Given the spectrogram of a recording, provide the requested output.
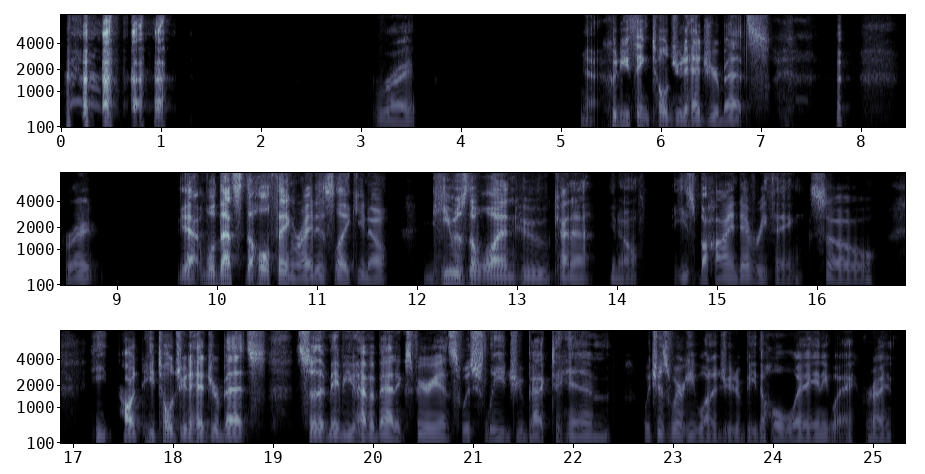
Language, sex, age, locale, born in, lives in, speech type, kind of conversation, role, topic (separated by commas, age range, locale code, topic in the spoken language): English, male, 40-44, en-US, United States, United States, conversation, podcast, host, How can building positive habits change your everyday life?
